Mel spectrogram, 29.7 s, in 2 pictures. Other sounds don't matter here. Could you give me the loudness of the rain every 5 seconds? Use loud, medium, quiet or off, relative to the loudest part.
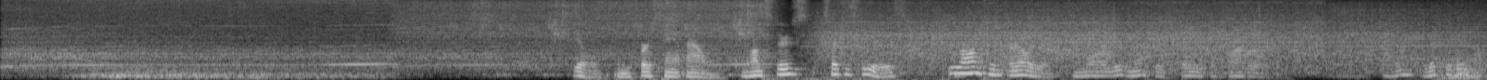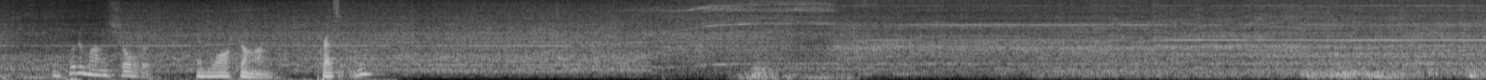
medium, loud, loud, medium, medium, medium.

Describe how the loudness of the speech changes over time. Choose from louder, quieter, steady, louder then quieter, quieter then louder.
quieter then louder.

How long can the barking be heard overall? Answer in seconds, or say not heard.
not heard.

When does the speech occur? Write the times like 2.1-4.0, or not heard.
5.7-12.9, 13.8-18.6.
